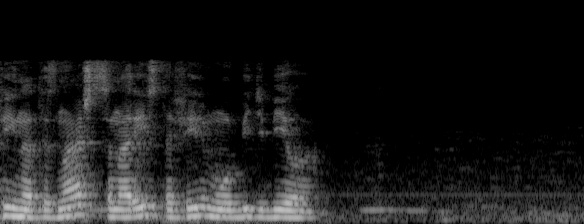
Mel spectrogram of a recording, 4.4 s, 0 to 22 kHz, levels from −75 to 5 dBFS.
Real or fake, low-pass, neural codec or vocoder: real; 7.2 kHz; none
